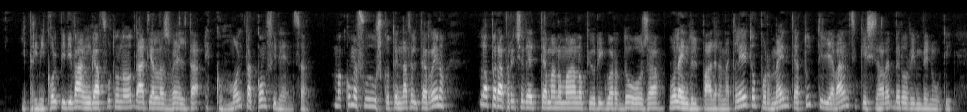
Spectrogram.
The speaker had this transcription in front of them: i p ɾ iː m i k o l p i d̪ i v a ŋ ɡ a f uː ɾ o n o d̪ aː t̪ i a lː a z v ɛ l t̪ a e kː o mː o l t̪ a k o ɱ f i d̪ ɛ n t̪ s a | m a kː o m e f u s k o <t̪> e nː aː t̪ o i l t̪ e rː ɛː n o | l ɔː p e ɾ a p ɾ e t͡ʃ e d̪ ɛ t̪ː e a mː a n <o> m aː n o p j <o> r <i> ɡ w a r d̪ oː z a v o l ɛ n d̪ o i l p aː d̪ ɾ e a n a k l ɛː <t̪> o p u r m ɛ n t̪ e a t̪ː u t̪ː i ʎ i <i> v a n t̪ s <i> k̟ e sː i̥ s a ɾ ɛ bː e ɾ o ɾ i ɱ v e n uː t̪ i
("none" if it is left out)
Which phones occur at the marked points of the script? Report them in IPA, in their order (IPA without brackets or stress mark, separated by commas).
t̪, o, u, i, t̪, a, i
